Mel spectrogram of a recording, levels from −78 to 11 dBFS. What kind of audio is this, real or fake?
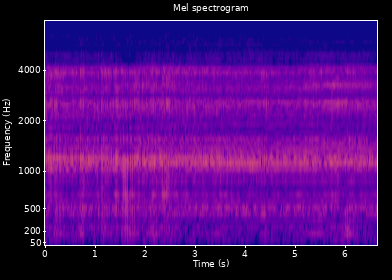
fake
